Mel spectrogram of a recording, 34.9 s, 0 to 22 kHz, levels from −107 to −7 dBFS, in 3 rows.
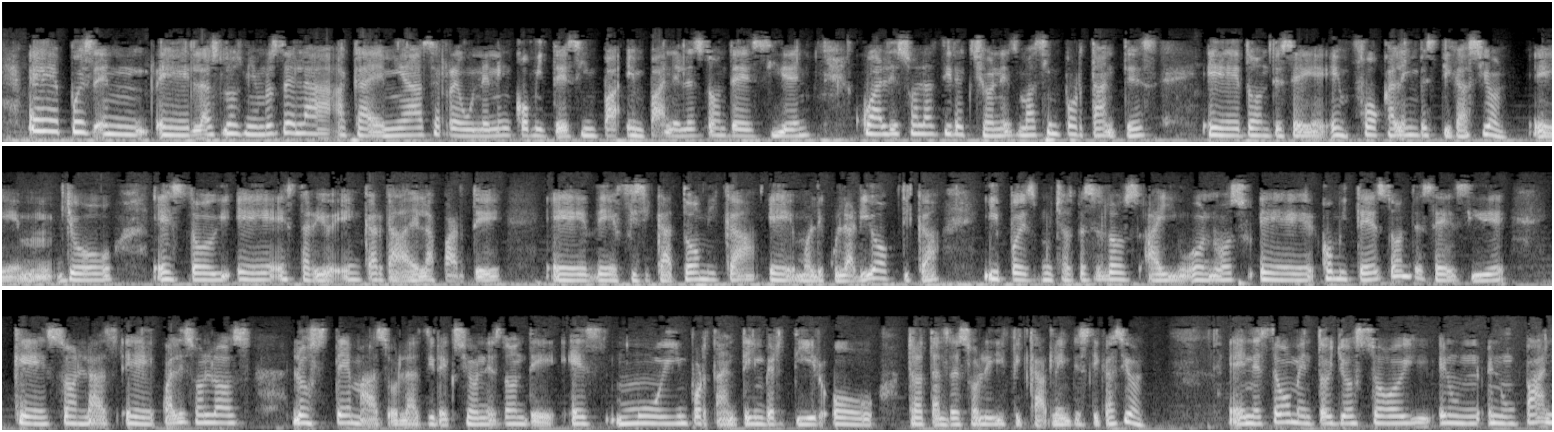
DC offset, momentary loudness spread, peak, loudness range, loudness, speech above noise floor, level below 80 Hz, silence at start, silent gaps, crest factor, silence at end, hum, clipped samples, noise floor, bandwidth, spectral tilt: under 0.1%; 4 LU; -10 dBFS; 1 LU; -25 LUFS; 21 dB; -42 dBFS; 0 s; none; 14 dB; 0 s; none; under 0.1%; -46 dBFS; 9.6 kHz; -4.5 dB/octave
